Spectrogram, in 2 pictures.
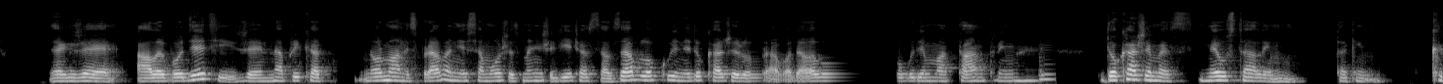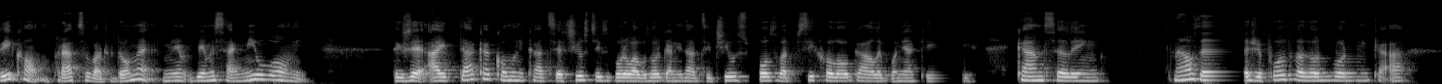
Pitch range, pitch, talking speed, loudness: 160-190 Hz, 170 Hz, 120 wpm, -20 LUFS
